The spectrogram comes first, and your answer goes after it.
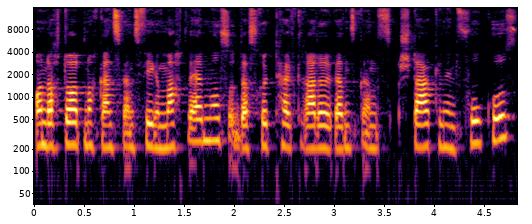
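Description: A woman with a normal speaking voice talks at a moderate pace and a fairly high pitch, with fairly even intonation. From Hamburg, northern Germany. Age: 20s. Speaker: project manager. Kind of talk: casual interview.

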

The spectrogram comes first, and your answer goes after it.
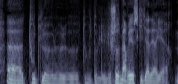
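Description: A man is speaking. He has a Provençal accent. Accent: southern French (Provençal). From Provence, southern France. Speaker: astrophysicist. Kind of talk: radio interview. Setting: studio.

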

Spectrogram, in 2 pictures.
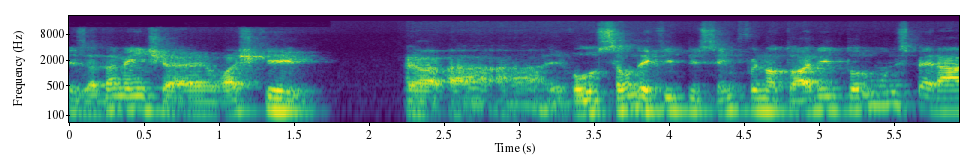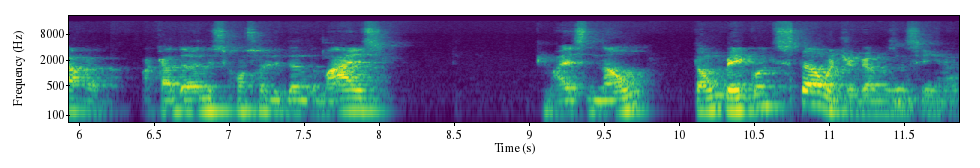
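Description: This man's voice is somewhat breathy, moving at a moderate pace with ordinary pitch variation. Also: medium pitch for a man. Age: 20s. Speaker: journalism student, new podcast panelist. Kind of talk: casual chat.

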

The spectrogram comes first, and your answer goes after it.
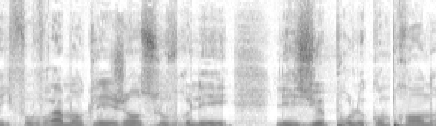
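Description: In a very clean recording with a silent background, a man speaks with a very deep, low pitch, a dark, mellow tone and ordinary pitch variation. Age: 40s. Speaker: hunting guide. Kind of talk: interview.

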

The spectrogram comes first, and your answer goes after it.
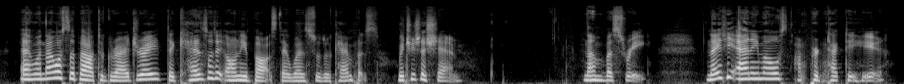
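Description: With a Chinese accent, a woman speaks at a medium pitch and a fairly quick pace, her intonation lively. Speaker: podcast host, international student. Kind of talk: scripted monologue.

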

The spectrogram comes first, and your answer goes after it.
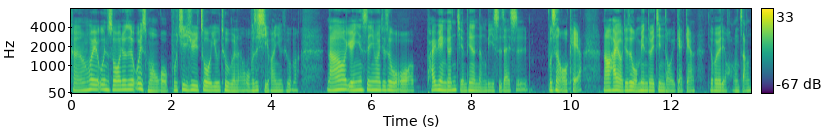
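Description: Over a very clean recording with a silent background, a man with a Taiwanese accent speaks at a medium pitch and a fairly quick pace with fairly even intonation. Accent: Taiwanese Mandarin. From Taiwan, Kaohsiung. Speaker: podcast host. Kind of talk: solo monologue.

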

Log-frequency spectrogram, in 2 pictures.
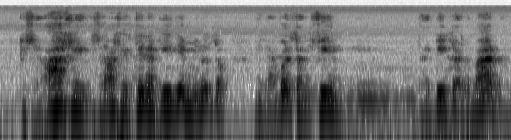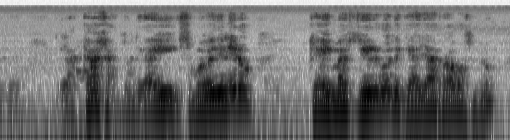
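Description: A man's fairly high, somewhat breathy voice at a moderate pace, with ordinary pitch variation and big swings in loudness. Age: 70s. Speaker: shop owner. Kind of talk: interview. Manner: halting, repetitive.

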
